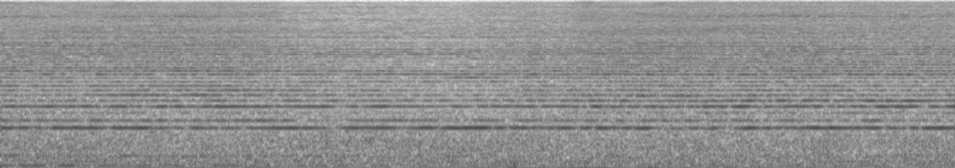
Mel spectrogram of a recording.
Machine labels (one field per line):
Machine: fan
